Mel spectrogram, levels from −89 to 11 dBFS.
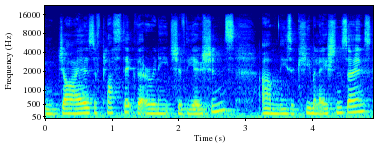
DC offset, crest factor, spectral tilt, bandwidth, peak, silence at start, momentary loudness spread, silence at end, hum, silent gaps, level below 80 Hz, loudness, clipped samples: under 0.1%; 16 dB; -5 dB/octave; 17 kHz; -14 dBFS; 0 s; 7 LU; 0 s; none; none; -46 dBFS; -29 LUFS; under 0.1%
